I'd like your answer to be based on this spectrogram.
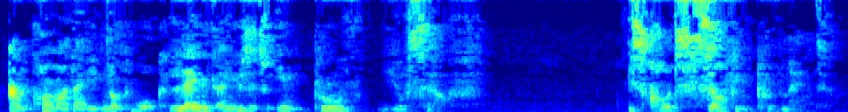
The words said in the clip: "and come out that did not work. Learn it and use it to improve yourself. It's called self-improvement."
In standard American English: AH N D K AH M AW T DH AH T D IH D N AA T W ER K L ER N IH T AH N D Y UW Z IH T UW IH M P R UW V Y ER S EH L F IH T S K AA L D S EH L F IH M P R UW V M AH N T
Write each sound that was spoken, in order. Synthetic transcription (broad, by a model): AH N K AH M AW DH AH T D IH D N AA T W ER K L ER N IH T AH N Y UW Z IH T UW IH M P R UW V Y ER S EH L F IH T S K AA L D S EH L F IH M P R UW V M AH N T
